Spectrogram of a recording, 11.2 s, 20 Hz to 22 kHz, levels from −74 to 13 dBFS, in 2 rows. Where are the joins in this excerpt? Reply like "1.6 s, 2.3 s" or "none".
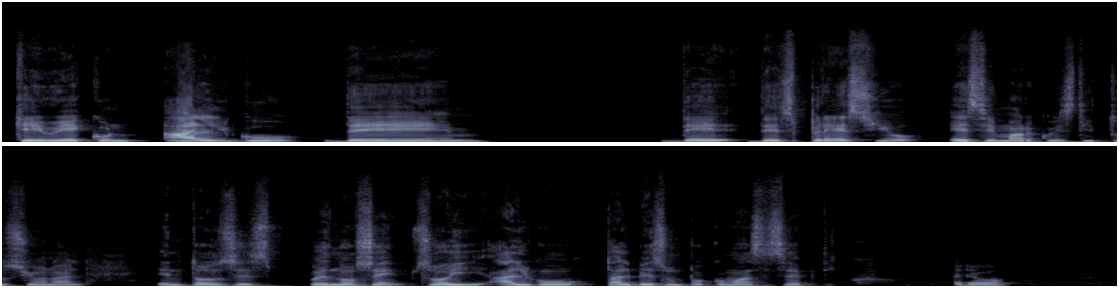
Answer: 6.3 s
